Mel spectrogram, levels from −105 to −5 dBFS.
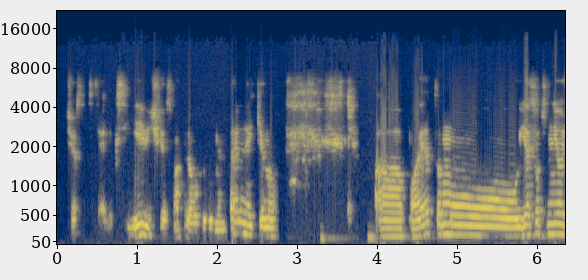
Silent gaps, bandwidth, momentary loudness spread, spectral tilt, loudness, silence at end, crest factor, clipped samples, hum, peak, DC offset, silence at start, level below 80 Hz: none; 7.8 kHz; 10 LU; -5 dB/octave; -20 LUFS; 0 s; 12 dB; under 0.1%; none; -8 dBFS; under 0.1%; 0.15 s; -60 dBFS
